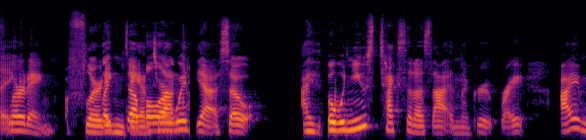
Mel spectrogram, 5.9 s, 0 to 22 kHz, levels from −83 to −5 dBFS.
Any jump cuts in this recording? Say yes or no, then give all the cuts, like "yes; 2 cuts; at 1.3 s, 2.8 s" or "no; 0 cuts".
yes; 2 cuts; at 1.9 s, 3.2 s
